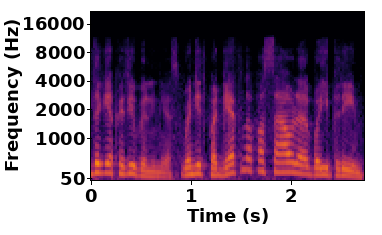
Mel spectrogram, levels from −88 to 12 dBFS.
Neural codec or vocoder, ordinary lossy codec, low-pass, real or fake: codec, 24 kHz, 0.9 kbps, WavTokenizer, small release; Opus, 16 kbps; 10.8 kHz; fake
